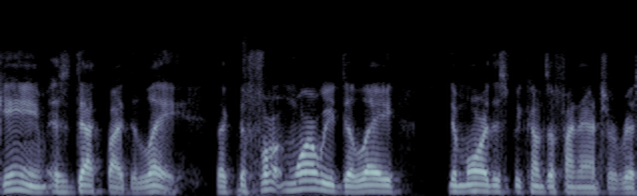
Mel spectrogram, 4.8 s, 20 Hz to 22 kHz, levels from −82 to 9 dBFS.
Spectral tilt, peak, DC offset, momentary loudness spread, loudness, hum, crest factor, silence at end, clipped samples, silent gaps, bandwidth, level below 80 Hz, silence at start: -7 dB/octave; -8 dBFS; under 0.1%; 11 LU; -25 LUFS; none; 16 dB; 0 s; under 0.1%; none; 7.8 kHz; -64 dBFS; 0 s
